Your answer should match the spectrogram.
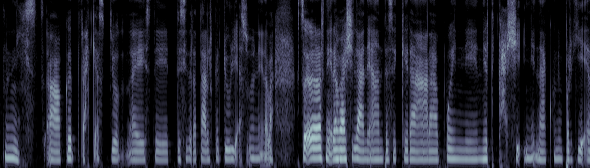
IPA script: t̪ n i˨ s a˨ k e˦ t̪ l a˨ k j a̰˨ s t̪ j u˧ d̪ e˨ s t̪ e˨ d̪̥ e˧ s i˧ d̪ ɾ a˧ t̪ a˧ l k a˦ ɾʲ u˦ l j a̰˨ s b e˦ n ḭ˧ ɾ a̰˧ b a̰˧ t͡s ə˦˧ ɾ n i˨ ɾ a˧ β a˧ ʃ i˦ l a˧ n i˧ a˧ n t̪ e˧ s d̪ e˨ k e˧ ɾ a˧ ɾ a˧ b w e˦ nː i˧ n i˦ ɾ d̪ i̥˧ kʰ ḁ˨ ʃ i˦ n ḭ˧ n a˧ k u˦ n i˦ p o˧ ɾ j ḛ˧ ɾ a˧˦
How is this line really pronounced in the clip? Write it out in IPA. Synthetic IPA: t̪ n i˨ s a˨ k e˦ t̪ ɾ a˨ k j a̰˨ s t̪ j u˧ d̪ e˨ s t̪ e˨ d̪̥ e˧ s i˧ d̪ ɾ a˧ t̪ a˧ l k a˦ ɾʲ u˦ l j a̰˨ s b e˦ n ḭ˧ ɾ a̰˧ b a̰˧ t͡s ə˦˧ ɾ n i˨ ɾ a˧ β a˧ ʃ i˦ l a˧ n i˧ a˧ n t̪ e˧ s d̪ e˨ k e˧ ɾ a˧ ɾ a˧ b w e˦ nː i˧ n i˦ ɾ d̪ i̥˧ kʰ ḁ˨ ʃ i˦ n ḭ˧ n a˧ k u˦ n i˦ p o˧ ɾ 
